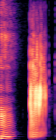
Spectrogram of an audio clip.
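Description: A single short fart, a low buzzing tone that fades out, followed by a brief hissy breathy burst, close and moderately loud.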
